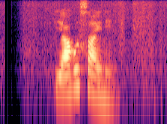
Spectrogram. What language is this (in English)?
Sinhala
